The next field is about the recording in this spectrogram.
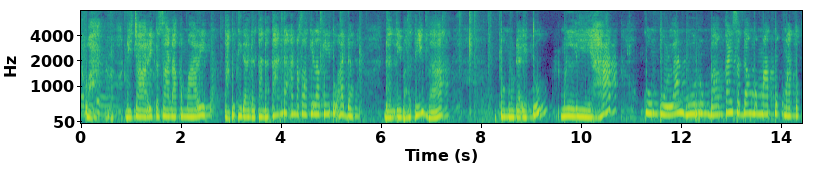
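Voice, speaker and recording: A woman's voice: medium pitch, a little slow, warm tone, recorded from a distance, lo-fi sound. A woman telling a dramatic story to children, with colloquial asides and rhetorical questions.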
